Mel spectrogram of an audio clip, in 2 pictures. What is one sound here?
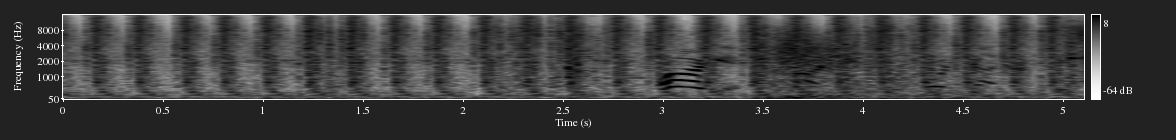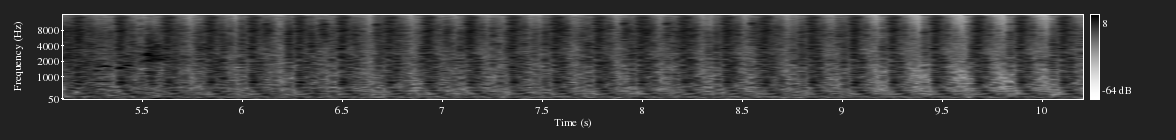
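A heavy machine gun fires in rapid, steady bursts.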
